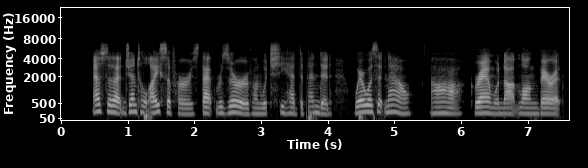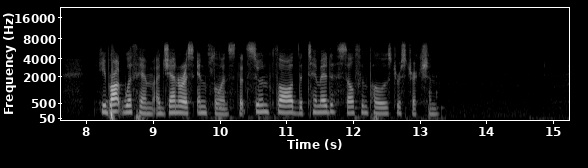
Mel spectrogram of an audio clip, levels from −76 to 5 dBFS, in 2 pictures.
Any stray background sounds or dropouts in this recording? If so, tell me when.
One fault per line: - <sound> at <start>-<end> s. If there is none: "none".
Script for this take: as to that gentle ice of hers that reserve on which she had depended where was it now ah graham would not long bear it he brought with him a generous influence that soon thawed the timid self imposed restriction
none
